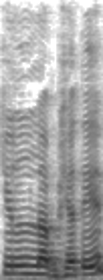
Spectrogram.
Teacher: anuswara changes to the nasal of l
